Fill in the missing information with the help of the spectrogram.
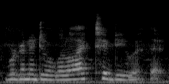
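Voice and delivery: ordinary talk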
